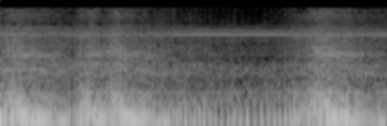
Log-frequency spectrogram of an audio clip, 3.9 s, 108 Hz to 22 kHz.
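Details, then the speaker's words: TVS Apache RTR 200 4V engine at idle, about 22,000 km, no smoking: uneven clatter about four ticks a second over low idle thump; valve train noise from worn camshaft and rockers, fixed with head valve kit, camshaft and rocker unit. "So இன்ஜினில் இந்த noise இருக்குது. So இந்த நாய்ஸ்க்காக தான் வந்து பார்த்திங்கன்னா அவர் எடுத்து வந்தார்."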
